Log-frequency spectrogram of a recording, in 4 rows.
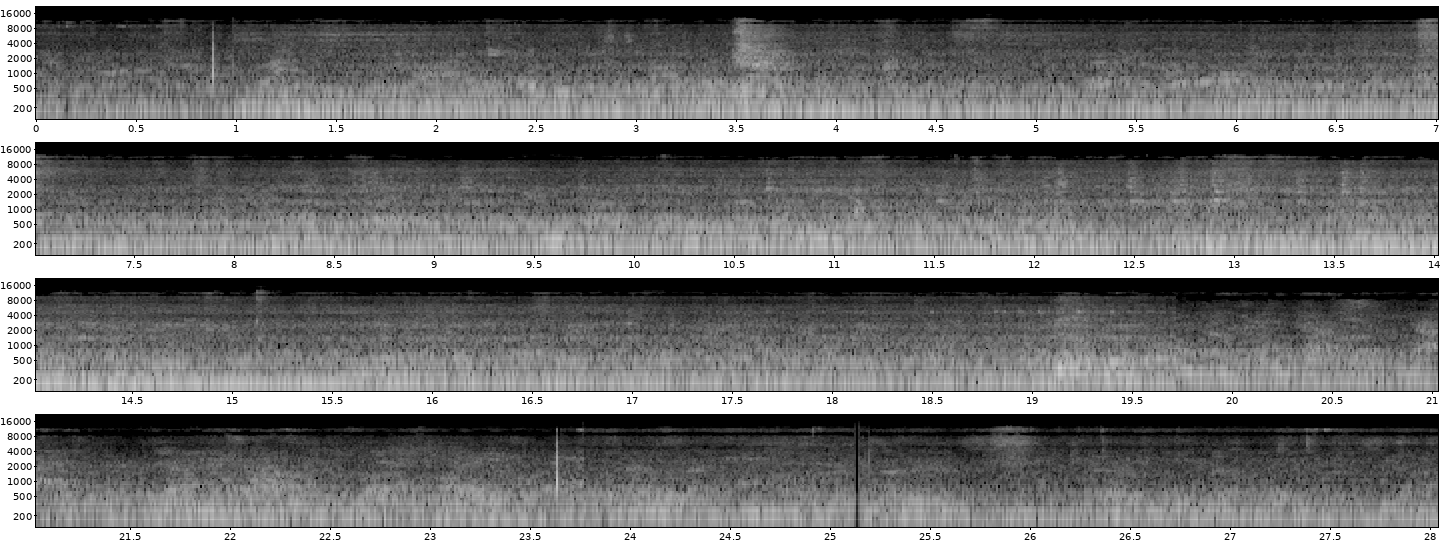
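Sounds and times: bus passing: 0.0s - 19.8s
road traffic rumble: 0.0s - 19.8s
faint voices: 0.0s - 28.0s.

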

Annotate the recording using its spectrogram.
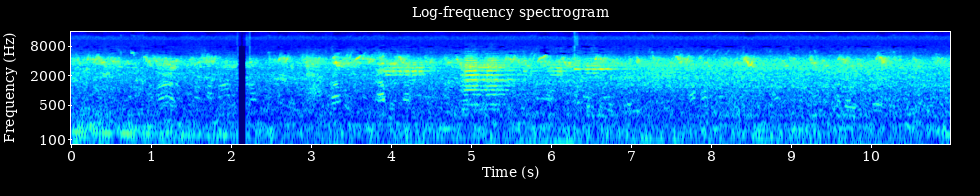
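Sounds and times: traffic rumble: 0.0s - 10.9s
vehicle horn toot: 3.8s - 6.9s.

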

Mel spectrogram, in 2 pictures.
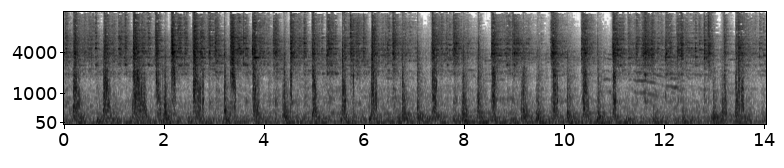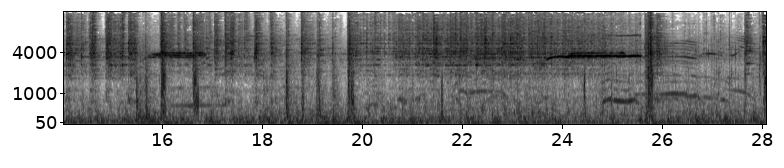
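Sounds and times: bass drums beating street rhythm: 0.0s - 28.0s.

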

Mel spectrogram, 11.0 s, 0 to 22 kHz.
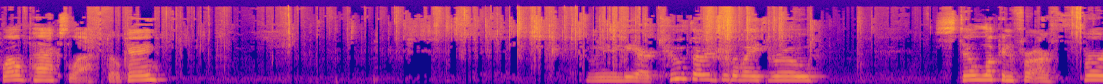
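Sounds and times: foil wrapper crinkling and tearing: 0.6s - 9.4s, 10.5s - 11.0s.

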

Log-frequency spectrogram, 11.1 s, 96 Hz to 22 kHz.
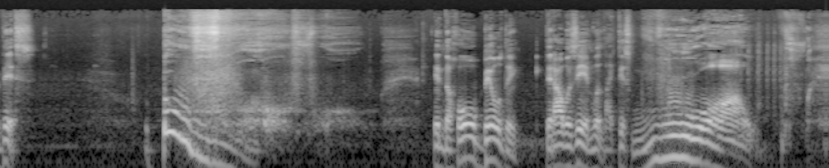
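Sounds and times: man imitating an explosion: 2.2s - 4.7s.

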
